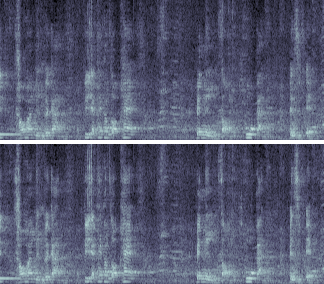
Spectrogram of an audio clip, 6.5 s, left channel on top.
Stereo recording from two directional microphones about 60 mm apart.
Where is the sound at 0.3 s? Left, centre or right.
Right.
